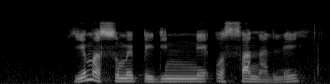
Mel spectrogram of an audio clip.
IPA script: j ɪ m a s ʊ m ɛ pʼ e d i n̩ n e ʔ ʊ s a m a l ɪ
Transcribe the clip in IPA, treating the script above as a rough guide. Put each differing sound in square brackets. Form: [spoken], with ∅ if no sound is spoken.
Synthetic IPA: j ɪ m a s ʊ m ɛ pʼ e d i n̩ n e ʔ ʊ s a [n] a l ɪ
